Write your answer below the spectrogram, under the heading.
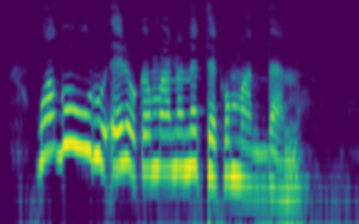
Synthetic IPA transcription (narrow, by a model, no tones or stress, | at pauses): wɔɡɔwuɾuʔeɾokamanɔnɛtɛkɔmard̪anɔ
